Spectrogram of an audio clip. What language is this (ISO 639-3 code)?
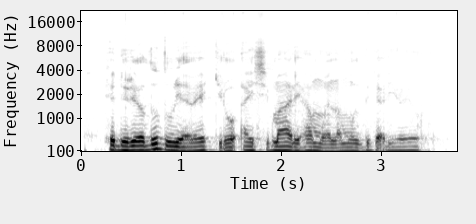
kik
